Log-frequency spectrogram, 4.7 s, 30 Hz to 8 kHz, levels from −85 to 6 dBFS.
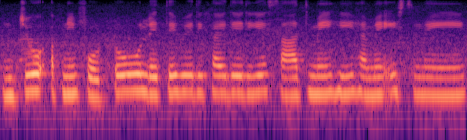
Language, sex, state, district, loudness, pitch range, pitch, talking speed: Hindi, female, Maharashtra, Gondia, -17 LUFS, 185-200 Hz, 195 Hz, 180 wpm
